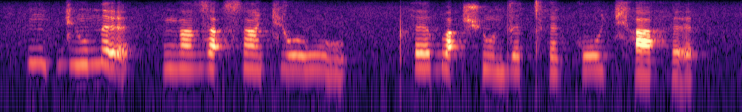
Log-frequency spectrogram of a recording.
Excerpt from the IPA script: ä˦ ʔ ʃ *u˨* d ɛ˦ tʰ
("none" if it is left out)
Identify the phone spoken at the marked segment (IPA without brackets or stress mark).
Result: ũ˨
